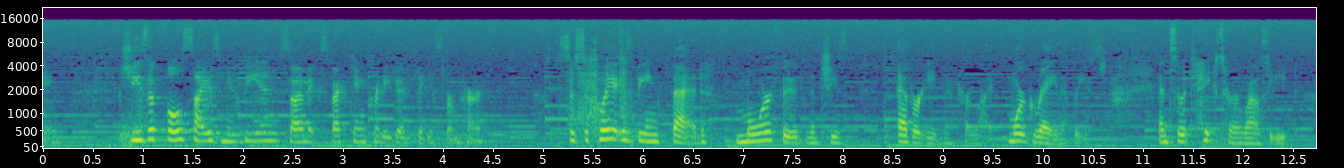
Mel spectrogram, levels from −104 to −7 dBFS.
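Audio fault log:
throughout, low bit depth with noise shaping: a steady, thin hiss sits under the whole clip, climbing sharply toward the top of the band, and it is loud, only roughly 10 dB below the signal. The audio is quantised to just 7 bits, so each sample is rounded coarsely, and that rounding error is fed back and filtered so its energy is pushed upward in frequency, leaving the lows cleaner while the highs fill with hiss.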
